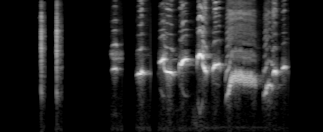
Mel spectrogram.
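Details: Young male white-rumped shama learning song: two sharp clicks, then a rising sequence of warbled whistles, a rough buzzy drawn-out note, and closing quick twittering whistles.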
